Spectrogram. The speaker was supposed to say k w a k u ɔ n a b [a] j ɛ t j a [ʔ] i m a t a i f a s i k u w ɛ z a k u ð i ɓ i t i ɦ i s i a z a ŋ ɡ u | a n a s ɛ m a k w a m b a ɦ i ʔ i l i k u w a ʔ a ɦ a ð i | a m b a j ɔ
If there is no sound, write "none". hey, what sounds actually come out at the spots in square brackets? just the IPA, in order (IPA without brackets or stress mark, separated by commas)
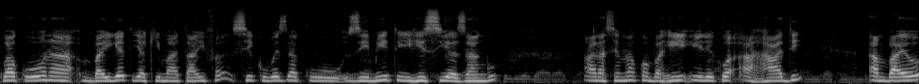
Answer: a, k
